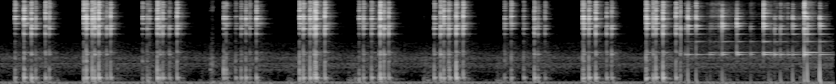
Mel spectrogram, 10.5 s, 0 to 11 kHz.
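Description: A hollow, empty white and red ceramic Christmas mug is tapped and scratched on its body and rim with long painted nails. Rapid clusters of short, dry clicks recur in bursts, with a low hollow knock around 176 Hz under bright, crisp ticks. Near the end, faint thin ringing tones sit behind the tapping.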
